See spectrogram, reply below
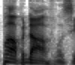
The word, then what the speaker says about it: Papadopoulos: Did I say his name correctly by the way? – Papadopoulos, yeah.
